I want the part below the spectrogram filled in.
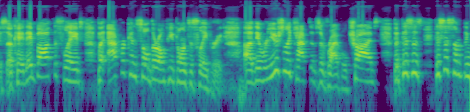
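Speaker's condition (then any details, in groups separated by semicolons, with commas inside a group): No condition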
